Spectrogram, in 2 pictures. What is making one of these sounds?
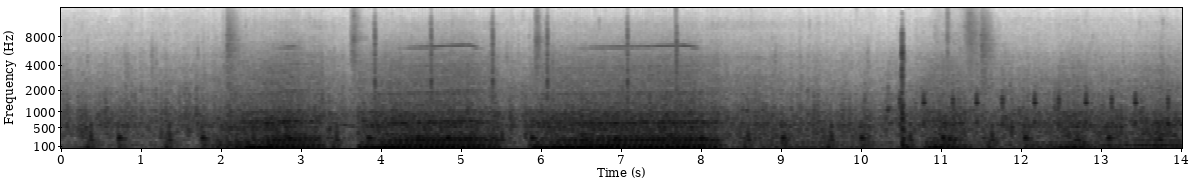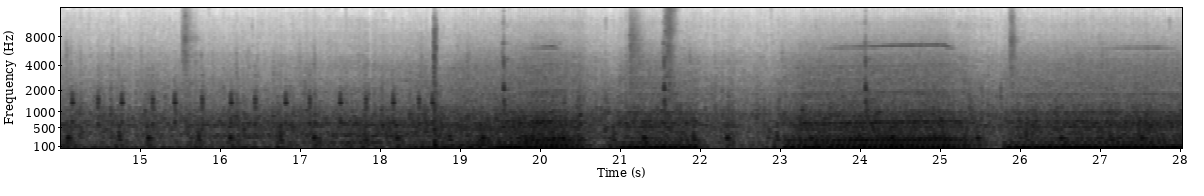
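A truck engine rumbles and roars as it accelerates and shifts gears.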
